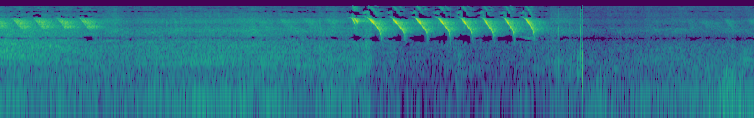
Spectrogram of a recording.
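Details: Bananaquit (sibite) in 'belga' song style: faint high notes at first, then a clear run of eight rapid descending notes. A sharp click follows, over steady background noise.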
